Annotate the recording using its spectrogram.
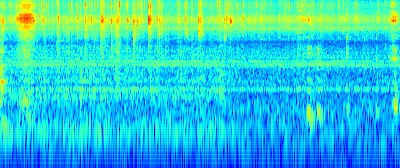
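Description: A steady hum with many small clicks, taps and rustles of handling throughout.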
